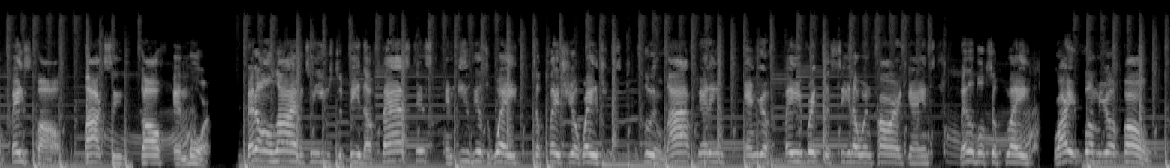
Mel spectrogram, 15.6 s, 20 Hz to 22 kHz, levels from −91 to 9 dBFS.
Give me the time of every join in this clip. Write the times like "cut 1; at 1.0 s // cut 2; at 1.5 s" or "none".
none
